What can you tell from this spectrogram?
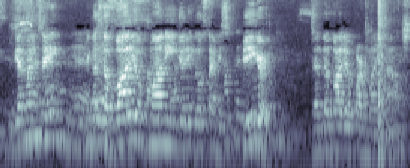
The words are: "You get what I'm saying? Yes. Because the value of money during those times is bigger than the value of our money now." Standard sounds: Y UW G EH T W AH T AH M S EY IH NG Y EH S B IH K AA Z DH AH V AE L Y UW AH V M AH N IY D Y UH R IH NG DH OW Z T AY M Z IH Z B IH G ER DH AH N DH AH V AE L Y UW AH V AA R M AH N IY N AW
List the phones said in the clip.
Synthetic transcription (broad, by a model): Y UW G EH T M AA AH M S EY IH NG B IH K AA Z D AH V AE L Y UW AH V M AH N IY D Y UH R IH NG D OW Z T AY M IH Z B IH G ER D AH N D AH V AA L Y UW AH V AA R M AH N IY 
